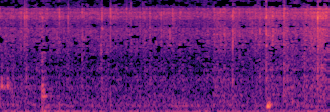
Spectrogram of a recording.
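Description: Chopped capsicum and a large onion sizzle in a hot pan, a steady soft frying hiss with faint crackles throughout and no talk.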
